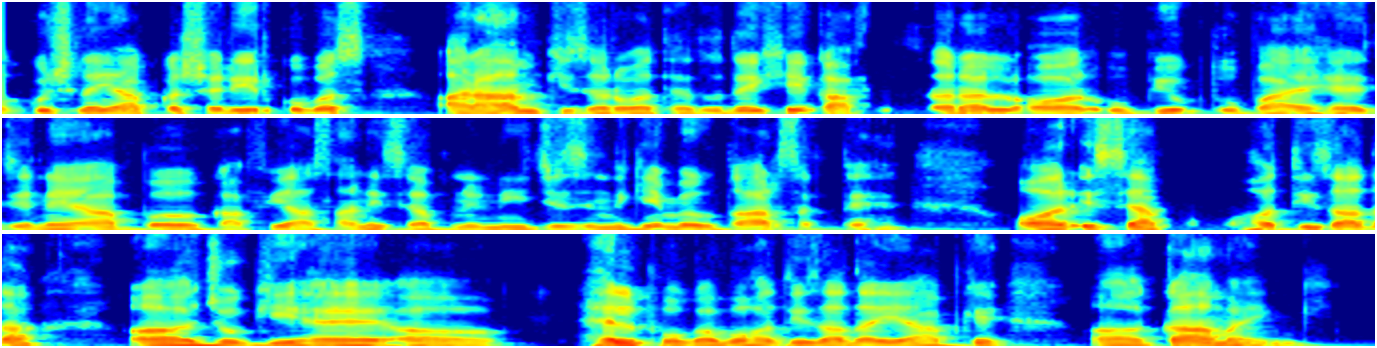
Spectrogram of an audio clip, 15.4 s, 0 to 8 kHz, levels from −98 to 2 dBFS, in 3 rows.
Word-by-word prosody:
कुछ 155 +1 -1
नहीं 170 +1 +3
आपका 155 -1 -1
शरीर 120 +3 +1
को 135 - +1
बस 160 +3 0 0.3
आराम 120 +4 +3
की 115 - -7
ज़रूरत 100 -1 -1
है। 100 - -3
तो 145 - -5
देखिए 160 +2 +1
काफ़ी 320 - -3 0.2
सरल 120 +4 +2 0.2
और 115 -1 +1
उपयुक्त 115 +3 -3
उपाय 110 +2 -1
है 120 +1 +1
जिन्हें 110 +1 -1
आप 105 0 -6 0.3
काफ़ी 100 +5 -5
आसानी 105 +2 -4
से 110 -1 -7
अपनी 110 +1 -5
निजी 105 +2 -3
ज़िन्दगी 110 0 -3
में 110 -1 +1
उतार 105 +2 -1
सकते 105 +2 -10
हैं। 95 -2 -15 0.4
और 145 -2 +4
इससे 125 +6 +2
आपको 150 +3 -2 0.2
बहुत 125 +1 -1
ही 145 - +2
ज़्यादा 135 +9 +2 0.4
अ, 105 -1 +6
जो 110 +1 +3
कि 115 +1 +1
है 105 -2 +4
अ, 95 -1 -2 0.4
हेल्प 140 +3 +7
होगा। 95 +2 +2
बहुत 115 +1 +1
ही 120 - +3
ज़्यादा 115 -1 +1
ये 110 0 +2
आपके 105 +10 -3
अ, 100 - -3
काम 120 -5 +5
आएँगी। 95 +3 -7
110 Hz, 200 wpm, -23 LUFS, 105-125 Hz, 0.4 s, हेल्प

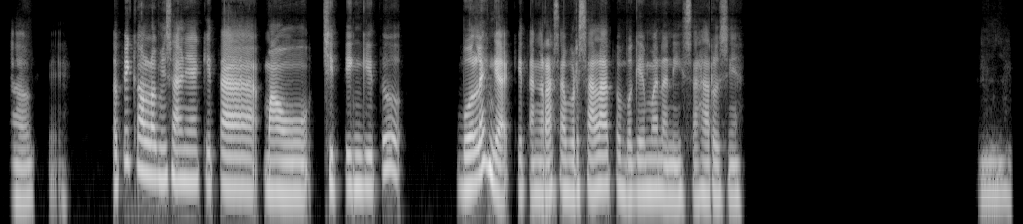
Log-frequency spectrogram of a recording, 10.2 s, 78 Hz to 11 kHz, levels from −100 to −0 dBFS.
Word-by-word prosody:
Oke. 140 0 -9 0.4
Tapi 315 - -2
kalau 245 -3 +4
misalnya 205 -2 +1
kita 175 -3 +3
mau 155 -1 0
cheating 180 0 -3
gitu, 240 +9 -3 0.6
boleh 175 +7 +5
nggak 260 - +5
kita 160 -1 -4
ngerasa 155 +2 +1
bersalah 165 +2 +2
atau 170 - -7
bagaimana 155 0 -2
nih 145 +1 -3
seharusnya? 145 0 -5 2.4
Mmm. 150 0 -9
160 Hz, 105 wpm, -23 LUFS, 150-180 Hz, 2.4 s, boleh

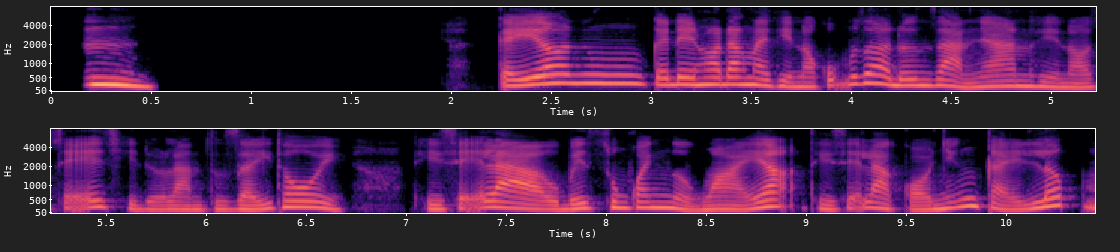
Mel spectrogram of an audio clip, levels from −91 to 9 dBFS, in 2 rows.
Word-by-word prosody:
Ừm. 245 -7 +9 1.7
Cái, 215 +2 +3
ơ, 295 +3 +4 0.4
cái 240 - -1
đèn 250 0 +2
hoa 250 0 +3
đăng 255 0 +2
này 235 - +2
thì 190 - -3
nó 170 0 -3
cũng 215 +7 -8
rất 280 +4 -1
là 285 - +1
đơn 225 -1 +1
giản 205 -8 -2
nha. 190 +3 -2
Thì 180 -3 -3
nó 150 0 -5
sẽ 235 +8 -4
chỉ 160 - -7
được 145 -1 -7
làm 145 -1 -5
từ 150 - -8
giấy 150 +2 -3
thôi, 225 -7 0 0.4
thì 160 -1 -5
sẽ 180 +6 -6
là 220 -5 +3
ở 155 -1 -3
bên 170 +5 -1
xung 205 +3 -2
quanh 215 0 +1
ngửa 180 - -1
ngoài 150 +4 -3
á, 250 +3 +3
thì 160 -5 -7
sẽ - - -8
là 200 -3 -1
có 145 -3 -6
những 230 - 0
cái 145 - -5
lớp 255 - +1
195 Hz, 240 wpm, -23 LUFS, 155-235 Hz, 1.7 s, Ừm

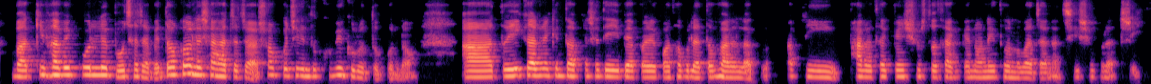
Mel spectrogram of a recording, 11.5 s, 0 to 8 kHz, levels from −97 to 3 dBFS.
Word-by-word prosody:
বা, 185 - +5
কিভাবে 230 0 +5
করলে 230 0 +5
বোঝা 185 +2 +1
যাবে? 150 -2 -2
দরকার 230 +3 +4
হলে 230 -2 +5
সাহায্য 190 -3 +3
দেওয়া, - - 0
সবকিছু 220 -2 -4
কিন্তু 195 -1 -1
খুবই 215 +2 -1
গুরুত্বপূর্ণ। 160 -5 -7 0.7
আ - - +7 0.3
তো - - -21
এই 210 - +3
কারণে 210 0 +6
কিন্তু 200 -1 0
আপনার 190 0 -8
সাথে 190 0 -2
এই 180 - +1
ব্যাপারে 175 -1 +1
কথা 165 +2 -3
বলে 175 -2 -1
এত 155 - -9
ভালো 165 -1 +2
লাগলো। - - -6 0.3
আপনি 190 -2 -6 0.4
ভালো 185 -2 +1
থাকবেন, 185 0 -1
সুস্থ 190 -1 -9
থাকবেন। 170 0 -4
অনেক 170 0 -1
ধন্যবাদ 155 -3 -2
জানাচ্ছি। 150 +3 -5
শুভরাত্রি। 180 - -9
185 Hz, 190 wpm, -22 LUFS, 170-210 Hz, 0.7 s, আ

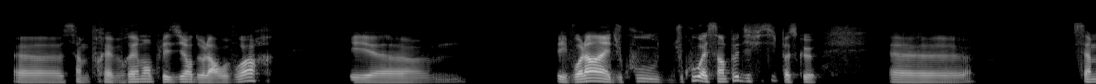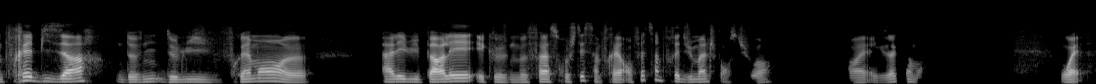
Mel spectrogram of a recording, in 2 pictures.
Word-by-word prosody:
heu 105 -1 -3
ça 105 +2 -9
me 100 - -17
ferait 110 -2 -3
vraiment 120 +6 -1
plaisir 120 0 -1
de 105 - -2
la 105 -1 +4
revoir 100 0 0 0.7
et 105 -1 -2
hem, 100 +2 -5 0.9
et 110 - -1
voilà, 145 +6 +8
et - - -1
du 110 +1 -11
coup, 135 -2 -9
du 100 - -15
coup, 185 - -6
ouais, - - +7
c'est 135 - -1
un 135 - +2
peu 180 +6 -2
difficile 160 +3 -11
parce 110 - -3
que, 110 -1 -4 0.7
heu 105 -1 -4 1.1
ça 120 - 0
me 120 - -7
ferait 180 +9 +4
bizarre 140 +1 +3
de 120 0 -4
veni 130 +4 -7
de 120 -1 -2
lui, 115 0 -5 0.2
vraiment, 140 +1 +2
heu, 105 -1 0 0.7
aller 125 +1 +2
lui 120 -1 -6
parler 135 +6 +7
et - - -1
que 115 -2 -5
je 105 - -10
me 110 0 -7
fasse 125 +3 +1
rejeter. 120 +11 -6
Ça 185 - -9
me - - -18
ferait, - - 0
en - - -1
fait, 205 +1 -8
ça 210 - -4
me 175 - -12
ferait - - -2
du 120 0 -8
mal, 120 +2 -1
je - - -10
pense, 95 - -13
tu - - -14
vois? 105 +3 -8 0.7
Ouais, 105 0 -5
exactement. 105 +1 -8 1.4
Ouais. - - +3
115 Hz, 170 wpm, -26 LUFS, 105-130 Hz, 1.4 s, voilà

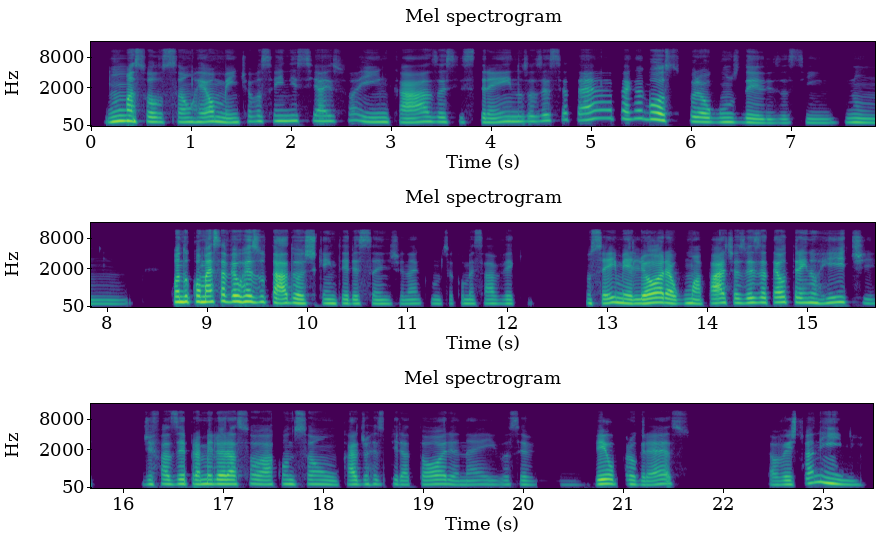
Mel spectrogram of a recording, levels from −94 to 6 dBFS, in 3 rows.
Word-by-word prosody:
uma 225 +4 +5
solução 190 -3 -5
realmente 190 0 -3
é - - -12
você 225 +2 -11
iniciar 235 0 -6
isso 225 -1 -13
aí 245 -6 -10
em 190 0 -4
casa, 185 +3 -4
esses 185 -2 -13
treinos, 210 +5 -6
às 220 0 -10
vezes 250 0 -9
você 285 - -13
até 295 +6 -7
pega 335 +1 -7
gosto 280 -3 +2
por 205 -3 -3
alguns 185 -1 -3
deles, 155 -3 -6
assim 155 0 -16
num 160 -3 -10 0.5
quando 235 +1 +10
começa 245 +2 +7
a - - +3
ver 255 0 +8
o - - +11
resultado 230 -6 +5
eu - - +6
acho 175 0 -2
que - - -16
é - - -3
interessante, 165 -1 -6
né, 165 +1 -10
quando 165 -1 -14
você 165 - -20
começar 170 0 -11
a 170 - -7
ver, 165 0 -10 0.7
não 180 - -5
sei, 180 +3 0
melhora 185 +2 +7
alguma 170 0 -1
parte, 195 +3 +2
às 190 - -3
vezes 205 +2 +1
até 210 +1 +1
o - - +3
treino 205 -2 0
HIIT 205 -1 -4 0.5
de 180 +1 -6
fazer 190 +1 -2
pra 180 0 -2
melhorar 185 0 +3
sua 180 -1 -6
condição 180 -2 -8
cardiorrespiratória, 175 0 -7
né, 165 +2 -14
e 170 - -16
você 170 -1 -15 0.6
vê 190 +2 +7
o 195 - +2
progresso, 175 -1 -7 0.8
talvez 165 +1 -6
te - - -12
anime. 205 -10 0
185 Hz, 170 wpm, -22 LUFS, 170-215 Hz, 0.8 s, o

